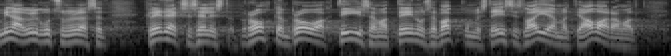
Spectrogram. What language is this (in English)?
Estonian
